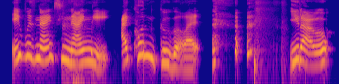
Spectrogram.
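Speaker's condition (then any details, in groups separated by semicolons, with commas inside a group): Friedreich's ataxia; rare progressive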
